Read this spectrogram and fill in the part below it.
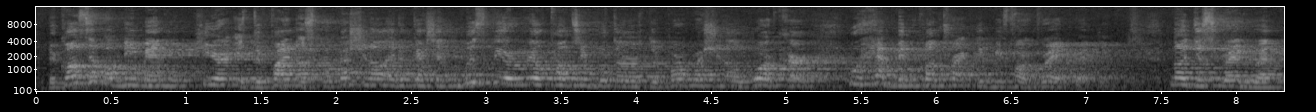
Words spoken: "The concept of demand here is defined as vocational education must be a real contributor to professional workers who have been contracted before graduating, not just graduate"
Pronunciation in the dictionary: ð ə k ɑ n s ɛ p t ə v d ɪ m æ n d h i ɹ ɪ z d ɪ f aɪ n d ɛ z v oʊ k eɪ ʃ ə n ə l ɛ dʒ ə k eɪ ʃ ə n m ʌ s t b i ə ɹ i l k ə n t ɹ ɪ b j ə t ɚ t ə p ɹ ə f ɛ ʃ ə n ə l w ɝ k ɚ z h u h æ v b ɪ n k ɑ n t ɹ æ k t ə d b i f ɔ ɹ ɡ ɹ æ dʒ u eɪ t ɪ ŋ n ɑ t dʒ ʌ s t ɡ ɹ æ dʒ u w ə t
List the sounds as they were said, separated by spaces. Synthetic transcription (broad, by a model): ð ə k ɑ n s ɛ p t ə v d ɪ m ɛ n h i ɹ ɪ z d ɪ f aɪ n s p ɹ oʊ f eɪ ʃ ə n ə l ɛ dʒ ə k eɪ ʃ ə n m ʌ s t b i ə ɹ i l k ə n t ɹ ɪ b j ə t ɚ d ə p ɹ ə f ɛ ʃ ə n ə l w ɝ k ɚ h u h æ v b ɪ n k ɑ n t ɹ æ k t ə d b i f ɔ ɹ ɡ ɹ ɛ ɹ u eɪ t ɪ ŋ n ɑ t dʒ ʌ s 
